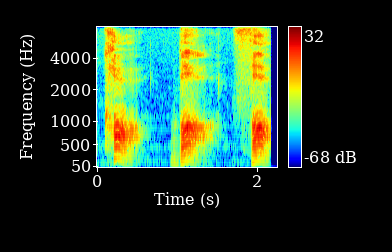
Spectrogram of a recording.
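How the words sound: The final R is dropped, New York style.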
